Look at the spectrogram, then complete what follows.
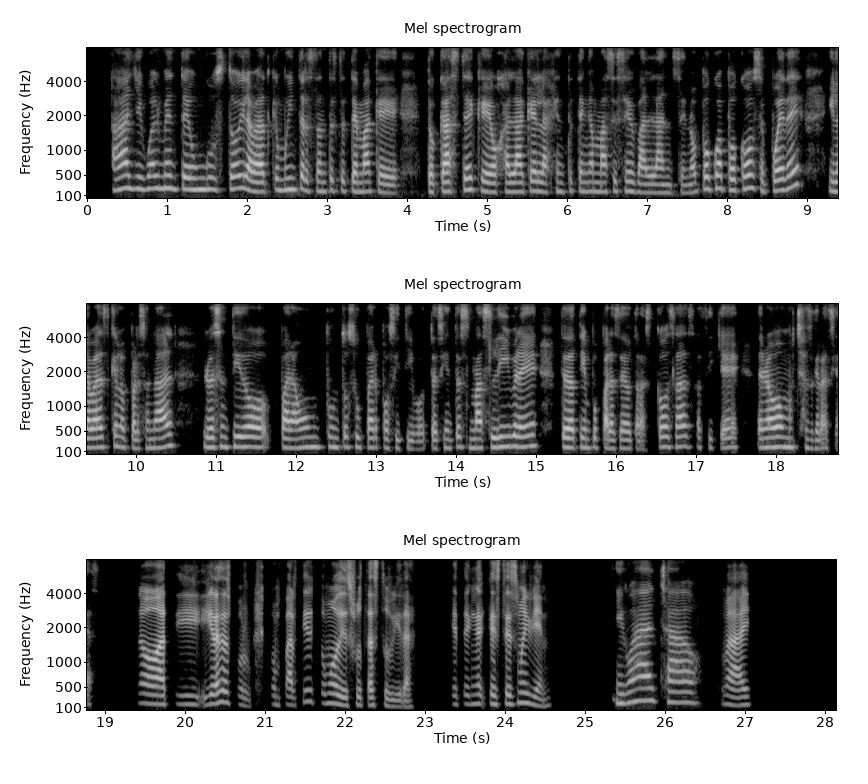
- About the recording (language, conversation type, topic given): Spanish, podcast, ¿Qué límites estableces entre tu vida personal y tu vida profesional en redes sociales?
- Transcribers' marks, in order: none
